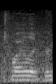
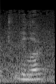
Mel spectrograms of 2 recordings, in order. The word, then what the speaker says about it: Twi'lek: I'm playing Fina, Twilight or Twi'lek, depending on how you like to pronounce it.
